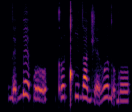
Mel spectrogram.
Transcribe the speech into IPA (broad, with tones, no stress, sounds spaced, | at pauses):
d ɛ̰˧ ɡ͡b ɛ˥˧ p o̰˥˧ | kʼ ɤ˥ ǃʰ i˥ d a˥˧ d͡ʒ ɛ̰˧˩ v ɤ˥ d o̰˧ ɡ o˧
